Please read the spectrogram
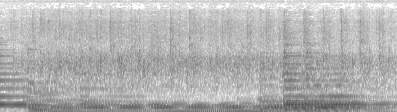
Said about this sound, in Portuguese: A igreja pode aplaudir o Senhor. Pode aplaudir o Senhor.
